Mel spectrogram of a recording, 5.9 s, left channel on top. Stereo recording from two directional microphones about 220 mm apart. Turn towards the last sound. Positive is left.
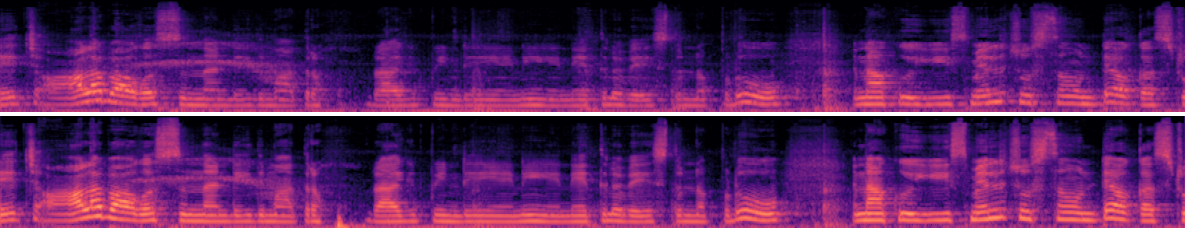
turn(degrees=-35)  # may be behind; listen again after turning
